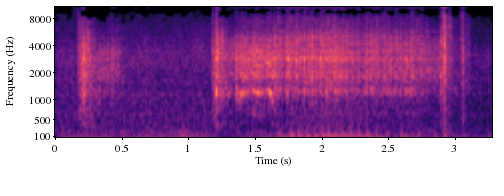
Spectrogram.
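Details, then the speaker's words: Newly acquired four-wheeler that had sat for years: cranking bursts catch and the small single settles into an uneven but self-sustaining idle. It is a normal start after long storage. "oh it's running dude you missed it Oscar it's running after all them years still running"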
